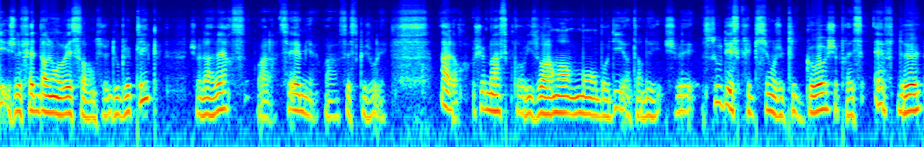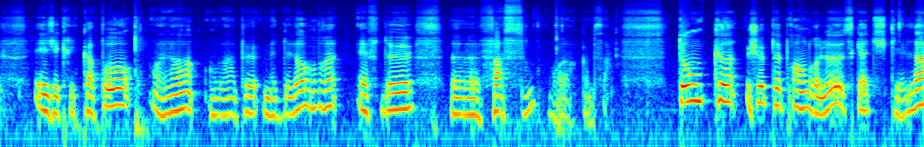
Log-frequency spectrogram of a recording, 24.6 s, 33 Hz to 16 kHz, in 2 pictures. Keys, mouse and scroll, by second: 0.8 click, 2.0 click, 3.1 click, 3.8 click, 4.2 click, 6.7 scroll up 1, 7.5 click, 8.4 click, 9.7 click, 11.6 F2, 12.6-14.3 typing, 15.8 click, 17.0 typing, 18.6-19.9 typing, 20.6 scroll down 1, 21.9 typing, 23.0 click, 23.4-24.2 typing, 23.7 click.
